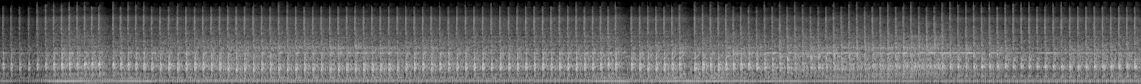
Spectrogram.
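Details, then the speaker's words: Chrysler 2.4 L engine run with coolant drained: loud engine with fast steady knock about four a second and a light metallic ting, which is flywheel harmonic; the knock and tap come from the engine, cause unconfirmed. "The little lightweight ting is the flywheel. It's more of a harmonic than it is a knock or a tap. The knock and tap's coming from the engine."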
